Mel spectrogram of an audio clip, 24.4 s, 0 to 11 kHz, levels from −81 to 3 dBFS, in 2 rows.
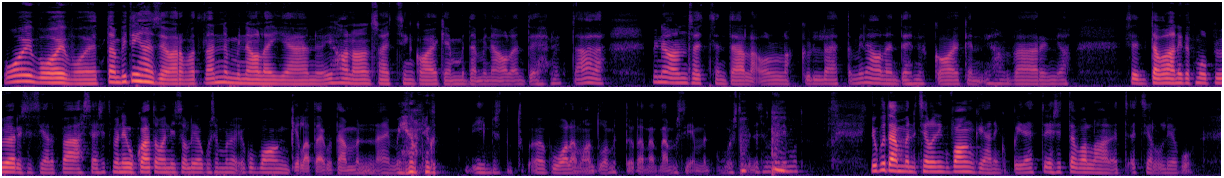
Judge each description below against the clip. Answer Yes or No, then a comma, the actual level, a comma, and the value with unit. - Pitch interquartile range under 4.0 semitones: Yes, average, 3.2 semitones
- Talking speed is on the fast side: Yes, fast, 210 wpm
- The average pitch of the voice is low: No, medium, 160 Hz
